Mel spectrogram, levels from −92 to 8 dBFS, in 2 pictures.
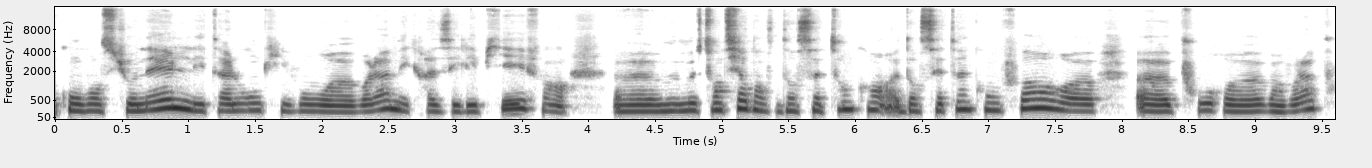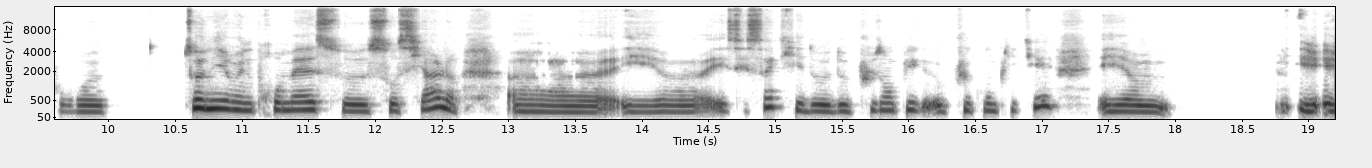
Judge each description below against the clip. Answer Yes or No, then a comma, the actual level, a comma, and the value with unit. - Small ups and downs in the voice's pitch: No, average, 3.5 semitones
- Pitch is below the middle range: No, medium, 185 Hz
